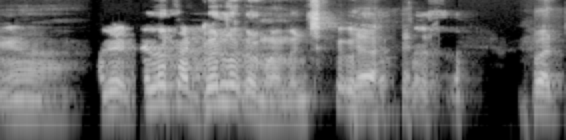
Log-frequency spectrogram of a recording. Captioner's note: laughs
